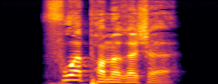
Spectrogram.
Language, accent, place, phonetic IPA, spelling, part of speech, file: German, Germany, Berlin, [ˈfoːɐ̯ˌpɔməʁɪʃə], vorpommerische, adjective, De-vorpommerische.ogg
- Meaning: inflection of vorpommerisch: 1. strong/mixed nominative/accusative feminine singular 2. strong nominative/accusative plural 3. weak nominative all-gender singular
